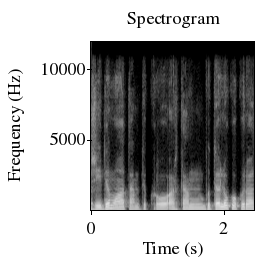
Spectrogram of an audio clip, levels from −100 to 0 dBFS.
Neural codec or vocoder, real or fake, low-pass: none; real; 10.8 kHz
